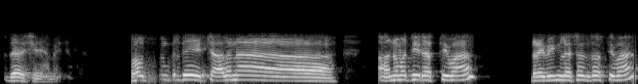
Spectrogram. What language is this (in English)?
Sanskrit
